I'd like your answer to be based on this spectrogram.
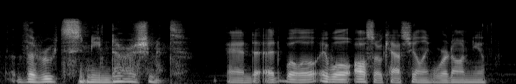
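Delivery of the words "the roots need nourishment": hushed, rustling, half-whispered creature voice. Voicing a creature wrapping tendrils around a player: half-whispering creature voice. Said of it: "you hear it whisper".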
